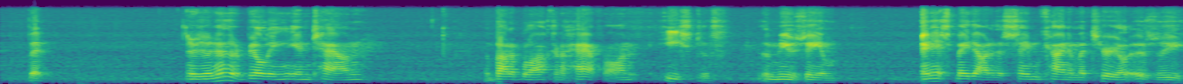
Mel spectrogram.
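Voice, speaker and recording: With an American accent, a man talks at a moderate pace in fairly even intonation, leaving long, frequent pauses amid noticeable background noise and audible room echo. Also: fairly low pitch for a man. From rural Utah, US. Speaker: local museum owner. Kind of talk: oral history interview. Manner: halting.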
